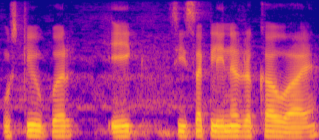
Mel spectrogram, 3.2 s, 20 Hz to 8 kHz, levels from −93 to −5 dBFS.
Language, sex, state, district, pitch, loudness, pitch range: Hindi, male, Uttar Pradesh, Saharanpur, 110 Hz, -16 LUFS, 105-110 Hz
